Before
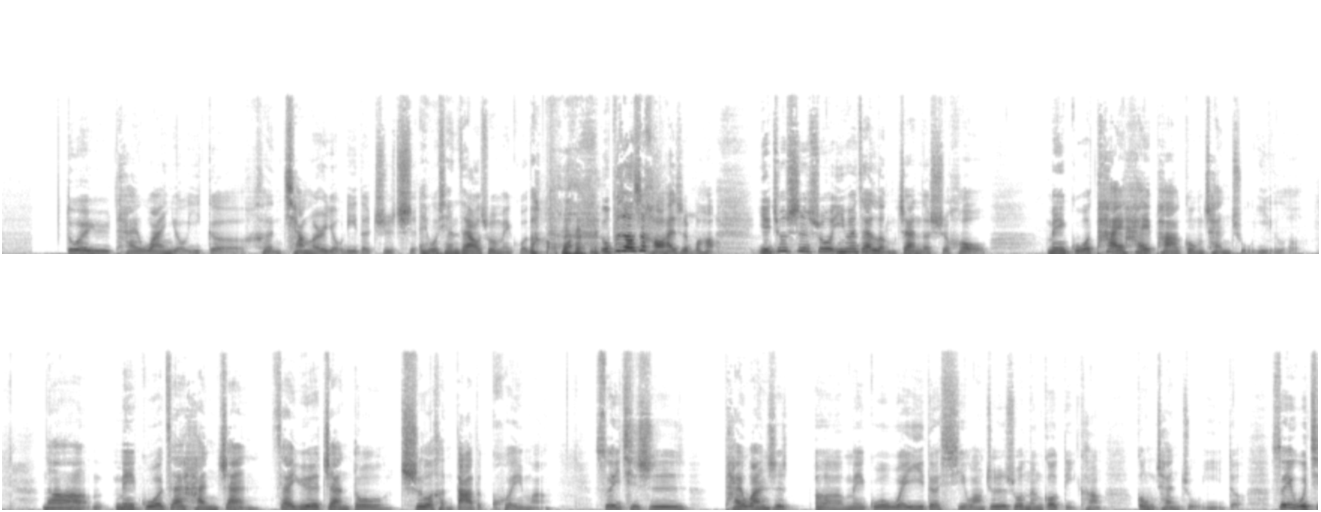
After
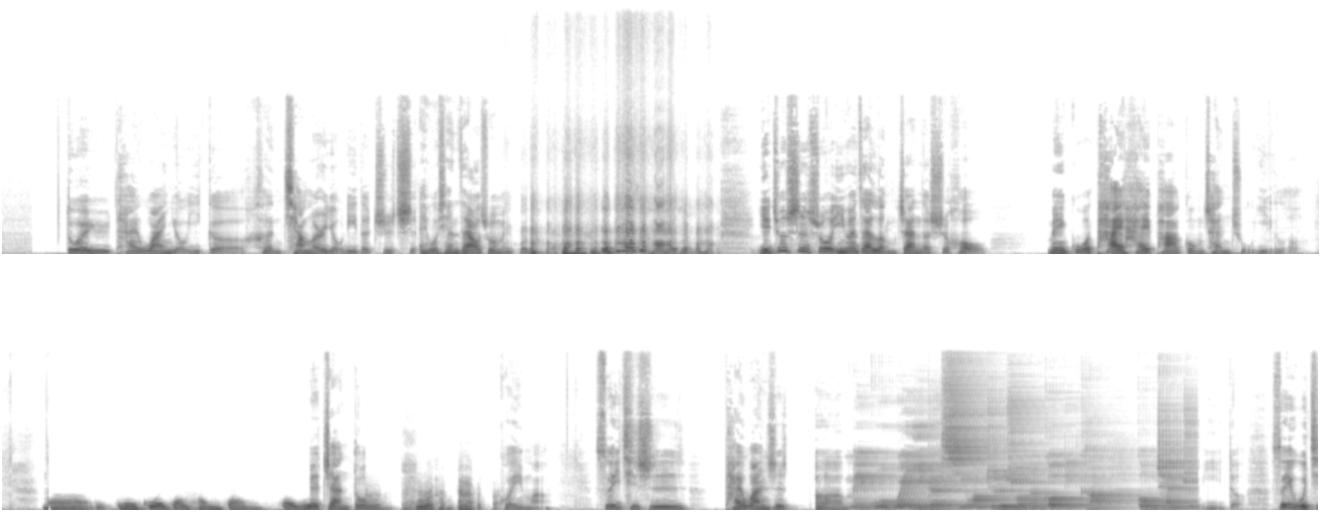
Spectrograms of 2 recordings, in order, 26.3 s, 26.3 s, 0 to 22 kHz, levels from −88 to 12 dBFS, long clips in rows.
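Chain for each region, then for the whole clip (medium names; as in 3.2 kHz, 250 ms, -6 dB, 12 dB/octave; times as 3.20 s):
5.01–7.18 s: median filter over 41 samples + rippled EQ curve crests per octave 0.92, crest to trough 10 dB
9.64–12.00 s: treble shelf 11 kHz -2.5 dB + three bands expanded up and down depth 70%
13.62–16.25 s: companding laws mixed up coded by mu + steep low-pass 670 Hz + phase dispersion lows, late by 49 ms, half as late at 330 Hz
16.79–18.15 s: comb filter that takes the minimum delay 0.48 ms + low-pass 1 kHz
21.61–25.12 s: high-pass 670 Hz 6 dB/octave + flutter echo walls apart 6.1 m, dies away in 1.3 s
whole clip: none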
